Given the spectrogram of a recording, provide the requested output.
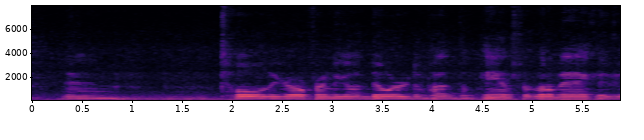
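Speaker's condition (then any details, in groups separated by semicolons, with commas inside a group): Traumatic brain injury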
